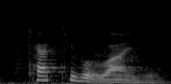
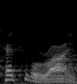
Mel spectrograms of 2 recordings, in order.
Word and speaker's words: categorize: 여기도 보면 강세가 앞에 있어. 그래서 우리가 보통 카테고리라는 말을 많이 쓰이죠. 그지? 그래서 발음을 잘 보면 categorize 됐지? 잘 봐라. categorize 그래서 이거는 분류하다.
